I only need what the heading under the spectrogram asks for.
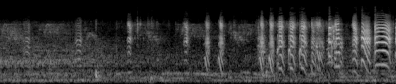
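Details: Zebra finch, one of four kept finches, starts with sparse single chirps, then breaks into a rapid string of nasal, buzzy notes repeated several times a second.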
